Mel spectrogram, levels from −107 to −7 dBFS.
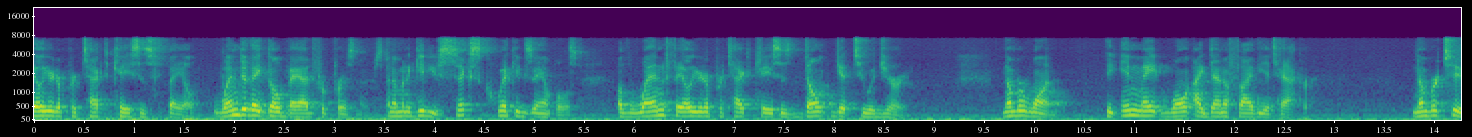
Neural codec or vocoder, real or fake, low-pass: codec, 16 kHz, 6 kbps, DAC; fake; 7.2 kHz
